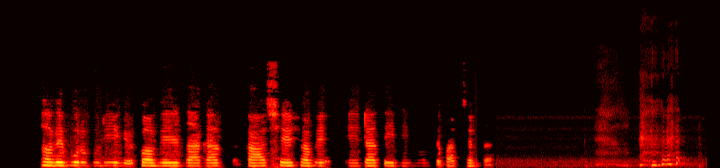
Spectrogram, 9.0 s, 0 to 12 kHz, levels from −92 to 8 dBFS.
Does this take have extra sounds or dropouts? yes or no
yes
